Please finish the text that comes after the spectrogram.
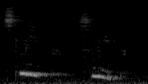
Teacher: Agora, dormir, o verbo dormir, to sleep, sleep, sleep. Com o som do I mesmo, como em igreja, então o som do I longo, I, sleep. Por que eu tô falando isso?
